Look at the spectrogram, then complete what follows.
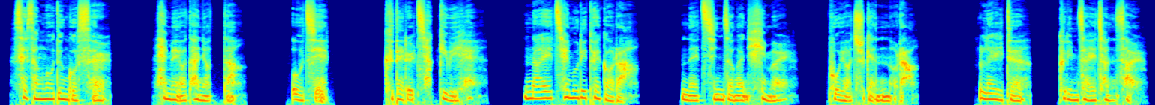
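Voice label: Korean, female, narration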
